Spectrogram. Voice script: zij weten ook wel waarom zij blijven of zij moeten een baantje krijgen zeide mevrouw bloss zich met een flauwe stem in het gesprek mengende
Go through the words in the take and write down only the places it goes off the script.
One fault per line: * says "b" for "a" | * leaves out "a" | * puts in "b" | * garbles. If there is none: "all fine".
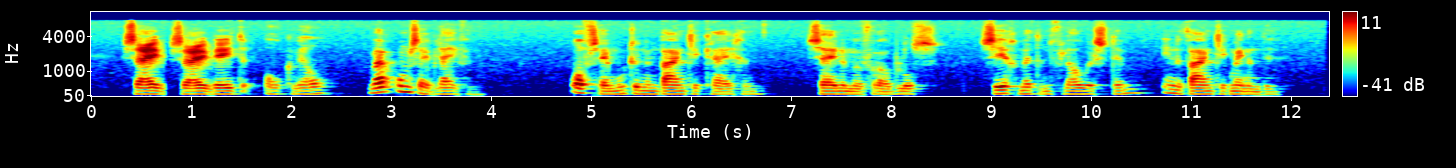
* puts in "zij"
* says "baantje" for "gesprek"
